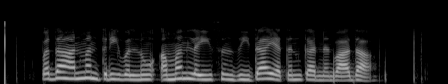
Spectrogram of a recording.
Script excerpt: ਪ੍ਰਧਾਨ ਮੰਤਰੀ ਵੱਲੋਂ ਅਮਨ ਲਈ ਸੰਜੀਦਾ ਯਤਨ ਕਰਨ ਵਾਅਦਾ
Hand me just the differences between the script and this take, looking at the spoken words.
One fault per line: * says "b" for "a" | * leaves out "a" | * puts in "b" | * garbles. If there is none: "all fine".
all fine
